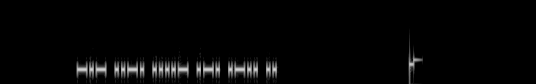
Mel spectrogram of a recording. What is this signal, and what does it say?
Morse code, heard as a keyed tone, about 35 wpm, 700 Hz. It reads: KF4RLI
